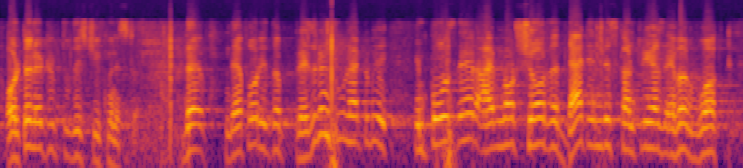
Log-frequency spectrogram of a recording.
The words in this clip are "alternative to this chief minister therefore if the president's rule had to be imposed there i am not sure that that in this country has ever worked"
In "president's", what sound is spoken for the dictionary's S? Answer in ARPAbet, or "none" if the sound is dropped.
none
